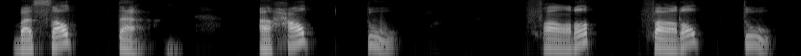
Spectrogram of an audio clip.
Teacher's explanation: Kemudian menurunkan pangkal lidah untuk menyebut huruf ta. Jadi langsung posisinya istifal yang dikeluarkan dengan sifat hams. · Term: idgham naqis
